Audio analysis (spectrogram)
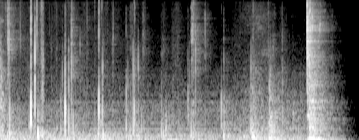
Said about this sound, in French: Dans un soupir, elle attendit que ses assistants terminent le travail, puis ressortit à leur suite en fermant la porte derrière elle.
